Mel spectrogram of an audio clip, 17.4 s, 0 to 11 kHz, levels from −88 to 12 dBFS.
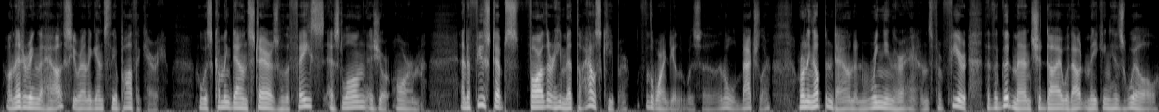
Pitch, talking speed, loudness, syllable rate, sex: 130 Hz, 195 wpm, -22 LUFS, 5.4 syllables/s, male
